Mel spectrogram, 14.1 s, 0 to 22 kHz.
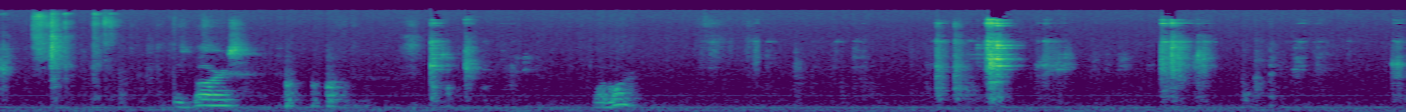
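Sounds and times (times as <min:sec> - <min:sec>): metal tools clinking: 0:00.3 - 0:01.4, 0:09.3 - 0:10.8, 0:11.6 - 0:13.3.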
